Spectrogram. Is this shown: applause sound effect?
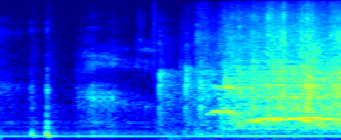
yes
